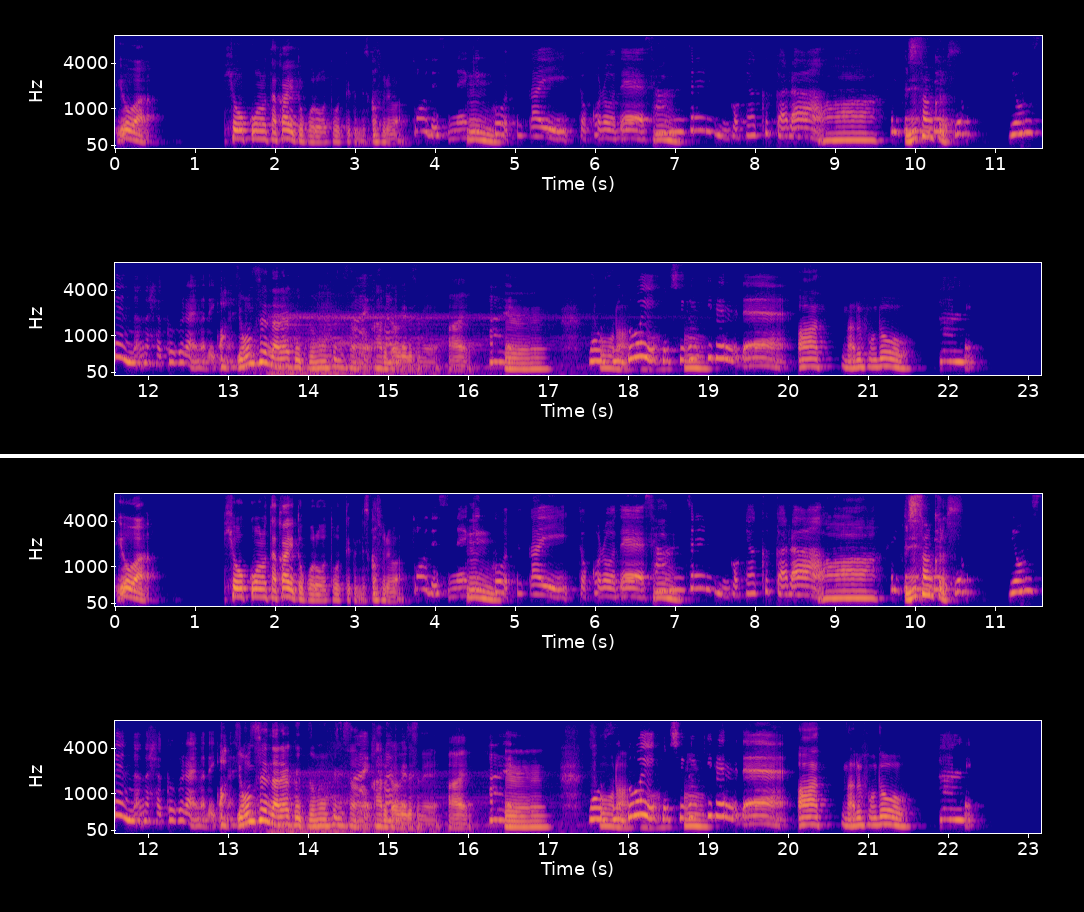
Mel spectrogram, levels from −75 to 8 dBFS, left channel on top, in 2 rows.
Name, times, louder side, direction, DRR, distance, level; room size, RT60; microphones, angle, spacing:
voice 1, 0.0-0.5 1.4-3.6 4.4-4.8 6.7-7.0 8.8-9.6 9.9-10.5 12.9-16.1 16.5-18.4 18.7-19.0 20.1-21.5, right 3 dB, 75° right, 0.8 m, -22 dB
voice 2, 3.7-8.9 9.7-10.7 11.2-13.1 14.6-15.3 16.3-16.6 17.5-20.0 21.9-22.3, right 2 dB, 35° right, 0.8 m, -26 dB
sound 1, 13.2-18.3 18.6-18.7, left 1 dB, 45° left, 7.4 m, -38 dB
21.0 x 11.5 x 3.1 m
head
